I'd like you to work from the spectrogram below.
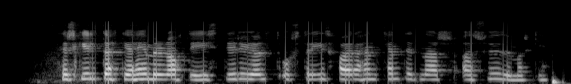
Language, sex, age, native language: Icelandic, female, 18-19, Icelandic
